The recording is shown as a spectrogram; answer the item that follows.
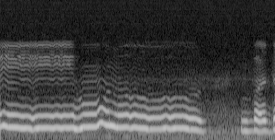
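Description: A woman's unaccompanied voice singing Urdu verse in the drawn-out tarannum style of a mushaira, long held notes gliding and wavering in pitch. She breaks off briefly about three seconds in, then takes up the line again.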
